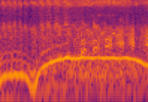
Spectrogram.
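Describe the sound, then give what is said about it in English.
A voice imitates a blender with a loud, continuous buzzing hum. It dips briefly, then climbs to a higher pitch and holds there, like a motor speeding up. “All that's happening right now, do blender again more.”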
